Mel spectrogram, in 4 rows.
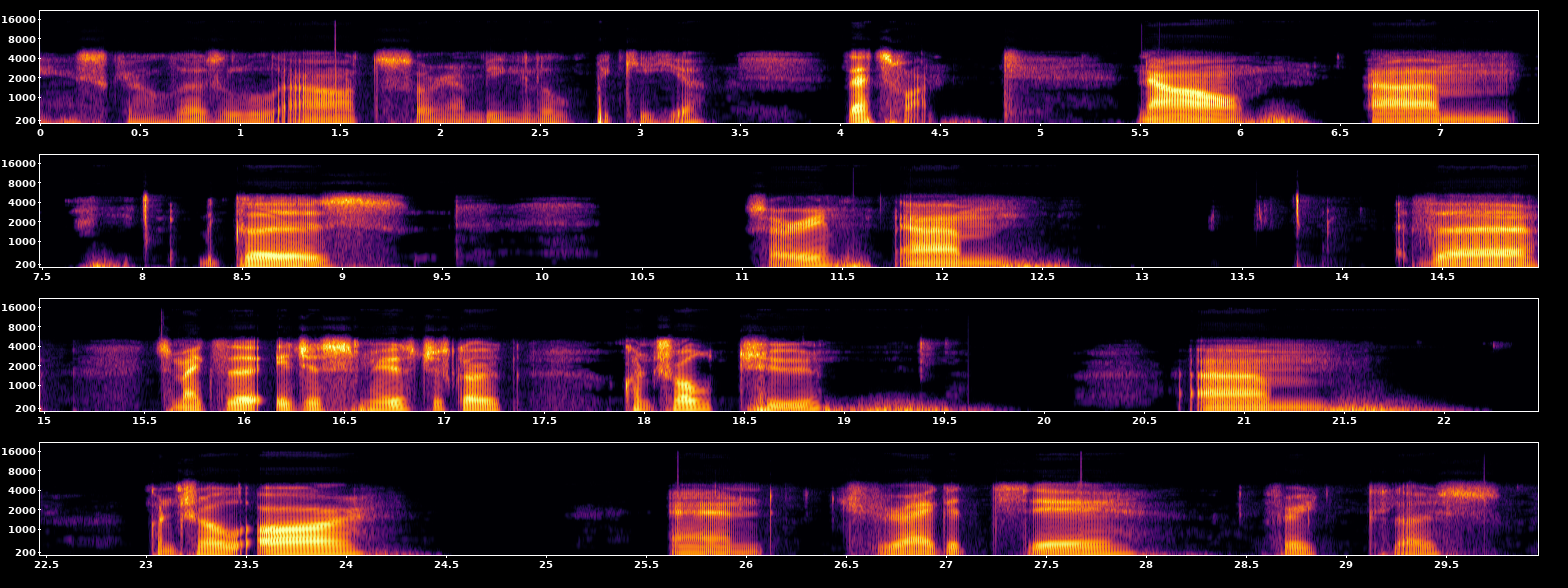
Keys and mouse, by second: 0.2 middle click, 1.3 s, 2.7 s, 3.3 click, 3.6 Tab, 3.8-6.7 middle drag, 18.8 ctrl+2, 19.4-23.8 middle drag, 19.8 Tab, 23.8 ctrl+r, 24.0-25.2 middle drag, 29.6 click.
